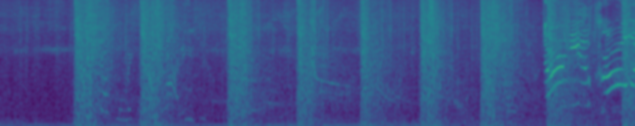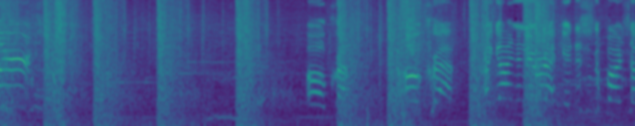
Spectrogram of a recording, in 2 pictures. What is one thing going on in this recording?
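A shotgun fires in loud, repeated blasts.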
